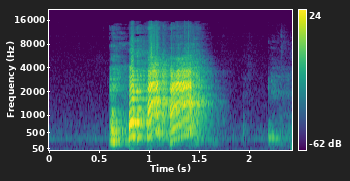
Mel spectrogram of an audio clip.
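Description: A short, loud vocal outburst without words, starting about half a second in and lasting about a second, its pitch sliding up and down, like a laugh or exclamation.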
